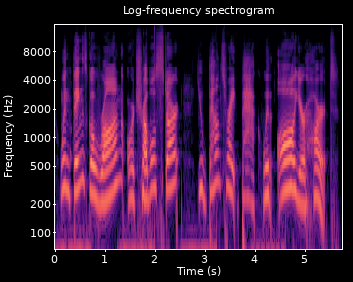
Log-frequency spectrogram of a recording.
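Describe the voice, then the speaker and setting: A woman reading a children's picture book aloud in a gentle, expressive way, pausing to put questions to the young listener. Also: high voice, dry recording, clean studio sound. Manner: gentle, expressive, clearly enunciated storybook delivery.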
